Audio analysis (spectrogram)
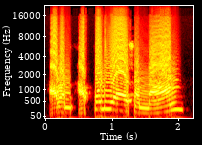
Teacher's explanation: அவன் அப்படியா சொன்னான், the stress is on the method of saying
